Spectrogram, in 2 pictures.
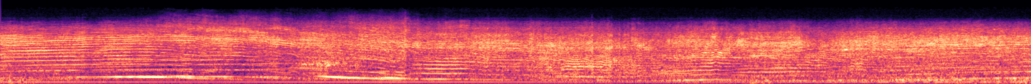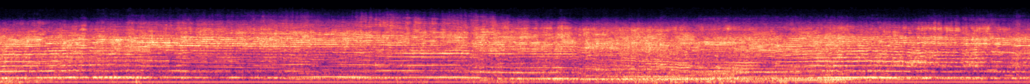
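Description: Kart engines buzz and whine loudly, rising and falling in pitch as they race past.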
